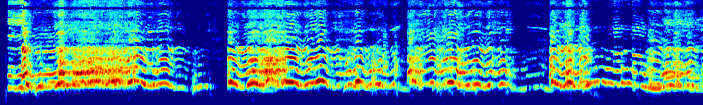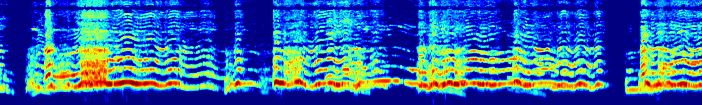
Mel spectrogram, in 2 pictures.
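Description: Two Alaskan Malamutes howling together in long, wavering howls that overlap, with short breaks between rounds.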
